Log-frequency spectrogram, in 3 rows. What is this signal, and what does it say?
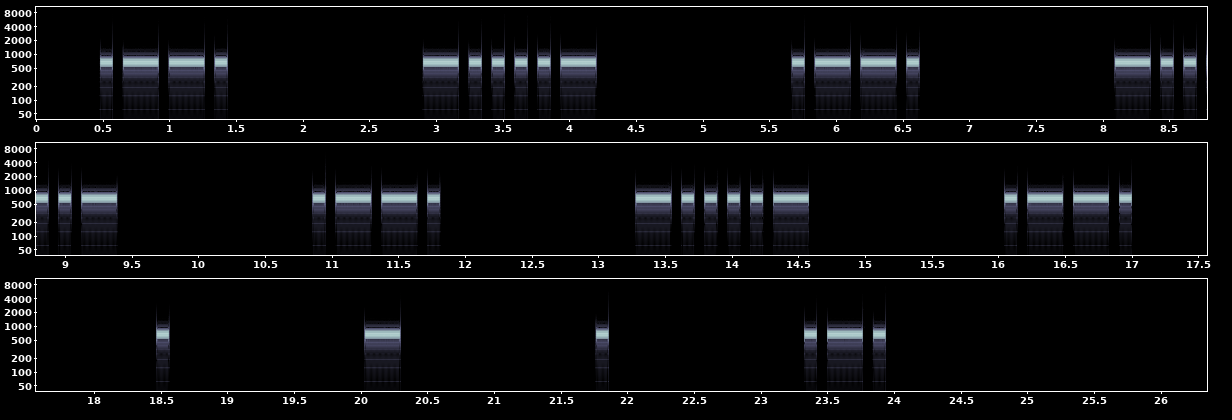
Morse code, heard as a keyed tone, about 14 wpm, spaced as for 5 wpm, 680 Hz. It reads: P-P-P-PETER
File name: Morsekurs / Witze / Witz 31.Oktober 2023 25 F70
